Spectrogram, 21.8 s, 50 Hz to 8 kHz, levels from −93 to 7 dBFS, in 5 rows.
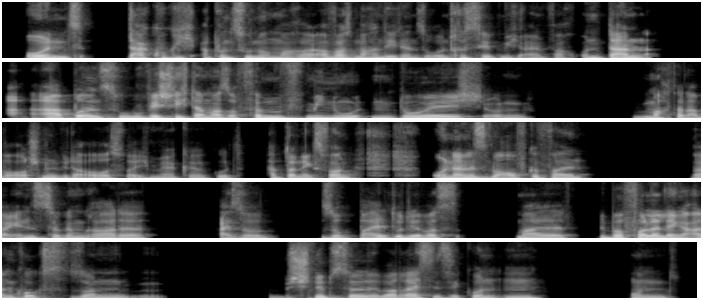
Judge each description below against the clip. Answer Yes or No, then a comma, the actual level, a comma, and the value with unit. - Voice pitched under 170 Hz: Yes, low, 135 Hz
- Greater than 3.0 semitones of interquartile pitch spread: Yes, average, 3.6 semitones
